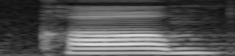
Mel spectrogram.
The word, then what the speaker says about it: calm: i have for you calm climb num so all have be silent right then there was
